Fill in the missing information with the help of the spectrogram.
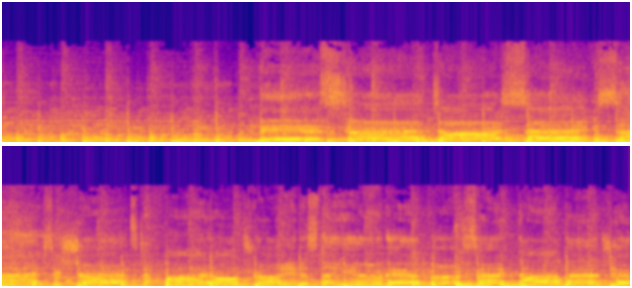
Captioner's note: humming to himself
